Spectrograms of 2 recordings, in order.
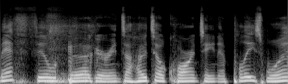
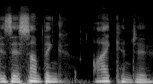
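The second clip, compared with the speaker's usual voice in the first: charming put-on voice, quieter; 2 semitones lower, 6 dB quieter than usual. In a comedy bit, someone threatens to write them up; sexy Hugh Grant voice. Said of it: "could get out of anything with that sexy voice".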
